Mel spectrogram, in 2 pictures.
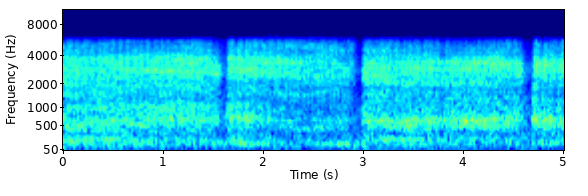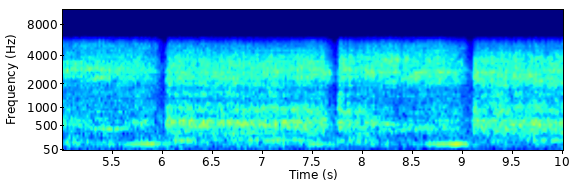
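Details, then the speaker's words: Car left running at 3 AM with windshield wipers on: slow rasping screech sweeping back and forth about every one and a half seconds, pausing at each end, dry wipers dragging on glass. "Somebody left their windshield wipers on."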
